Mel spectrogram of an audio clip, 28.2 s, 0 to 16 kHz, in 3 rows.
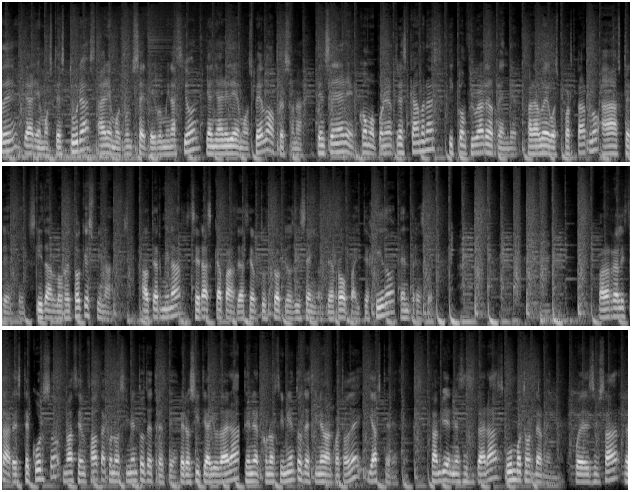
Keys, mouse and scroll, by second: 9.9 click, 11.2 click, 12.0 Return, 12.3 click.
